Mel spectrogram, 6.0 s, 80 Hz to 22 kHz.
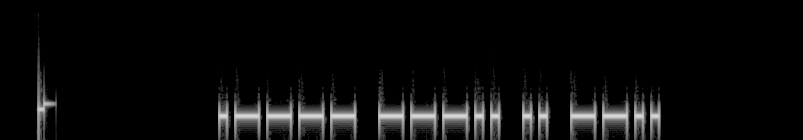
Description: Morse code, heard as a keyed tone, about 20 wpm, 700 Hz. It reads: 18IZ
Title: Four Letter-Number Combinations - 20wpm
